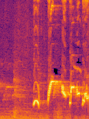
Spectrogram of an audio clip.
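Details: Short burst from a caged Red-whiskered Bulbul in Thailand, part of its doubled five-syllable song: a rising whistle, then a run of quick, fluty slurred notes.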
